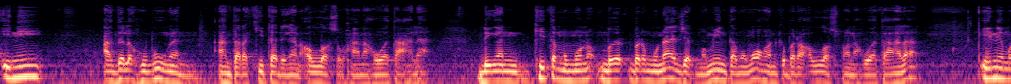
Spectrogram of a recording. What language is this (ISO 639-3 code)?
ind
